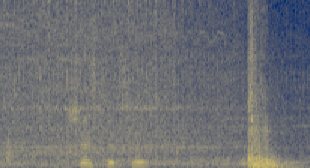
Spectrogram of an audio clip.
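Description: Toyota Solara engine idling steadily with the hood open. A single loud thump comes near the end.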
